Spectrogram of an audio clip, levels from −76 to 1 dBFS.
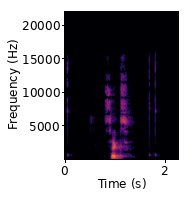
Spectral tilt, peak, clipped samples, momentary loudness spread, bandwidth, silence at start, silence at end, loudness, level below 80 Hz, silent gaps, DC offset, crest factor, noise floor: -2 dB/octave; -8 dBFS; under 0.1%; 24 LU; 16.5 kHz; 0.05 s; 0.45 s; -29 LUFS; -82 dBFS; none; under 0.1%; 26 dB; -61 dBFS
